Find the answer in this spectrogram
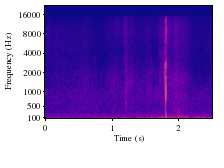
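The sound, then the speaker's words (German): A fresh russula mushroom, already inhabited by insects, snaps during a snap test with a short, crisp crack, preceded by a softer click, over quiet outdoor rustling and handling noise. “Das hat ein bisschen geknackt, obwohl er bewohnt ist.”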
